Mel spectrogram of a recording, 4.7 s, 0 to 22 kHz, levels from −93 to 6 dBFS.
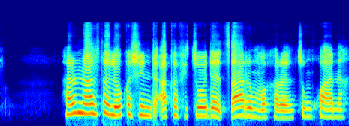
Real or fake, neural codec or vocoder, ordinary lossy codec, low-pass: fake; codec, 24 kHz, 1.2 kbps, DualCodec; none; none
